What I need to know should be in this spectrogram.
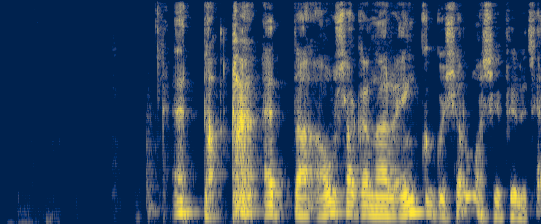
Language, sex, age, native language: Icelandic, male, 60-69, Icelandic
